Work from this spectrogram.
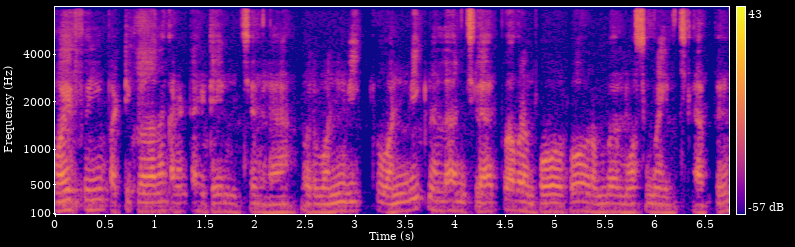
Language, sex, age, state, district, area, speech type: Tamil, male, 30-45, Tamil Nadu, Tiruvarur, urban, spontaneous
